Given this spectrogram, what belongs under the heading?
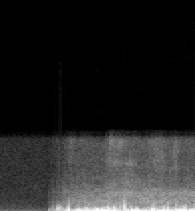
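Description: Wind buffeting a microphone while walking outdoors on a grim, cold, wet day, a dull rumbling gust that starts abruptly after a brief silence and continues steadily to the end.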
